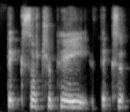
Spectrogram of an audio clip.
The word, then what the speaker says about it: thixotropy: But the aspect of this, a lot of people here asking about thixotropy, how do I pronounce it? Thixotropy. Well, that's American.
